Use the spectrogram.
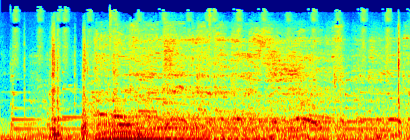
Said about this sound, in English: Here comes a car.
